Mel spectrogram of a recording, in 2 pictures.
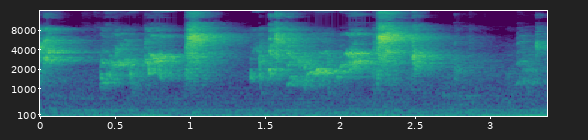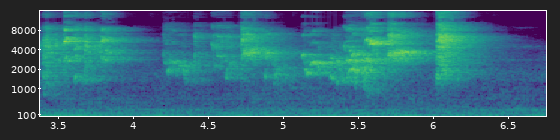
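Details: Courting male budgerigar addressing a female in a home setting; scratchy, rapid warbling chatter with buzzy squawks and high squeaks, delivered in uneven bursts.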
